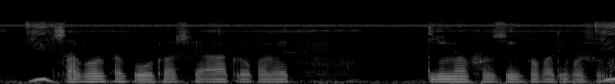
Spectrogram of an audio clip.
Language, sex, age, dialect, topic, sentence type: Bengali, male, 18-24, Rajbangshi, agriculture, statement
